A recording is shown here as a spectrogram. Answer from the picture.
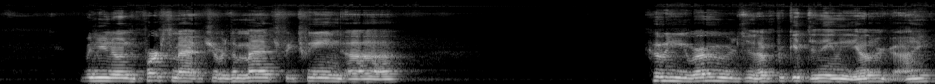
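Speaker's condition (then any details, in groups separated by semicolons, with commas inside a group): Cerebral palsy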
